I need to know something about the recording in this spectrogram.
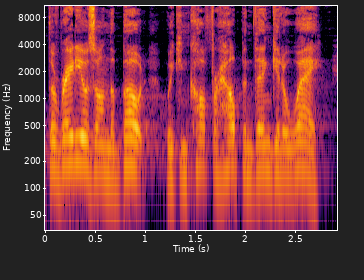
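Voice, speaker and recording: A man's voice: fairly high pitch, steady tone, quick pace, soft background music, pitched above the performer's own voice, lightly acted. A man playing a panicked older male lab worker in an audiobook, babbling and gasping as he begs. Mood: mindless panic.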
